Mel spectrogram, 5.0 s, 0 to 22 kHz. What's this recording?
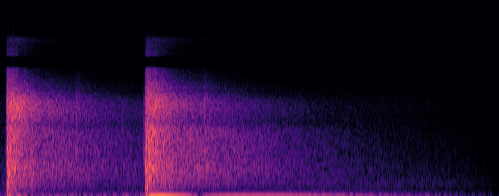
This is a stereo recording of a small toy cap gun slowed down to 25%. I think it sounds a little like a .22.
